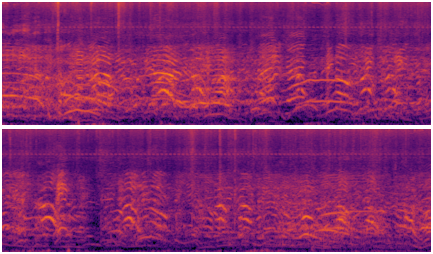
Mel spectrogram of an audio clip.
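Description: Several people's voices talking over one another, an overlapping chatter of onlookers with no single clear speaker.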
